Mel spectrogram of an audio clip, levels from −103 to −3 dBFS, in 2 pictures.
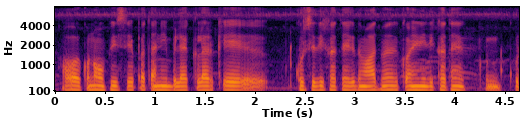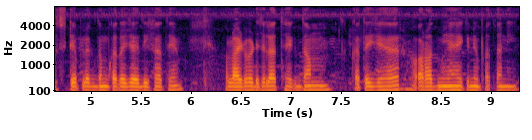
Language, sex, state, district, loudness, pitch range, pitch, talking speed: Chhattisgarhi, male, Chhattisgarh, Jashpur, -33 LUFS, 130-135 Hz, 135 Hz, 220 wpm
